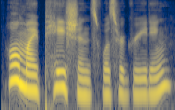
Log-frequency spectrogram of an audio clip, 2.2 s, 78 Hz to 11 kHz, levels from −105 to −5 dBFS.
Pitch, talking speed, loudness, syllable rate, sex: 190 Hz, 165 wpm, -17 LUFS, 4.6 syllables/s, female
